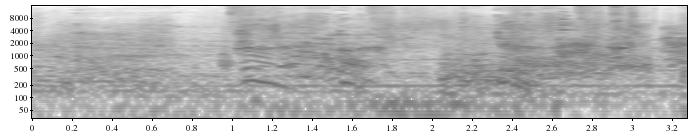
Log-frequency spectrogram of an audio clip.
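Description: A heavy blow lands with a loud thump.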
